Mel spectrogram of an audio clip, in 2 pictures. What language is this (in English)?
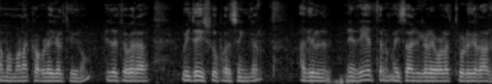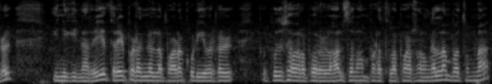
Tamil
